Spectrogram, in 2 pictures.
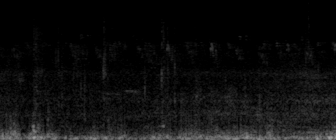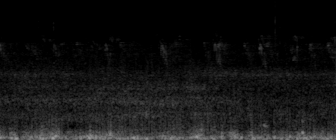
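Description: Outdoor ambience: a low, uneven rumble, like wind on the microphone, with birds chirping faintly and intermittently in the trees.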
